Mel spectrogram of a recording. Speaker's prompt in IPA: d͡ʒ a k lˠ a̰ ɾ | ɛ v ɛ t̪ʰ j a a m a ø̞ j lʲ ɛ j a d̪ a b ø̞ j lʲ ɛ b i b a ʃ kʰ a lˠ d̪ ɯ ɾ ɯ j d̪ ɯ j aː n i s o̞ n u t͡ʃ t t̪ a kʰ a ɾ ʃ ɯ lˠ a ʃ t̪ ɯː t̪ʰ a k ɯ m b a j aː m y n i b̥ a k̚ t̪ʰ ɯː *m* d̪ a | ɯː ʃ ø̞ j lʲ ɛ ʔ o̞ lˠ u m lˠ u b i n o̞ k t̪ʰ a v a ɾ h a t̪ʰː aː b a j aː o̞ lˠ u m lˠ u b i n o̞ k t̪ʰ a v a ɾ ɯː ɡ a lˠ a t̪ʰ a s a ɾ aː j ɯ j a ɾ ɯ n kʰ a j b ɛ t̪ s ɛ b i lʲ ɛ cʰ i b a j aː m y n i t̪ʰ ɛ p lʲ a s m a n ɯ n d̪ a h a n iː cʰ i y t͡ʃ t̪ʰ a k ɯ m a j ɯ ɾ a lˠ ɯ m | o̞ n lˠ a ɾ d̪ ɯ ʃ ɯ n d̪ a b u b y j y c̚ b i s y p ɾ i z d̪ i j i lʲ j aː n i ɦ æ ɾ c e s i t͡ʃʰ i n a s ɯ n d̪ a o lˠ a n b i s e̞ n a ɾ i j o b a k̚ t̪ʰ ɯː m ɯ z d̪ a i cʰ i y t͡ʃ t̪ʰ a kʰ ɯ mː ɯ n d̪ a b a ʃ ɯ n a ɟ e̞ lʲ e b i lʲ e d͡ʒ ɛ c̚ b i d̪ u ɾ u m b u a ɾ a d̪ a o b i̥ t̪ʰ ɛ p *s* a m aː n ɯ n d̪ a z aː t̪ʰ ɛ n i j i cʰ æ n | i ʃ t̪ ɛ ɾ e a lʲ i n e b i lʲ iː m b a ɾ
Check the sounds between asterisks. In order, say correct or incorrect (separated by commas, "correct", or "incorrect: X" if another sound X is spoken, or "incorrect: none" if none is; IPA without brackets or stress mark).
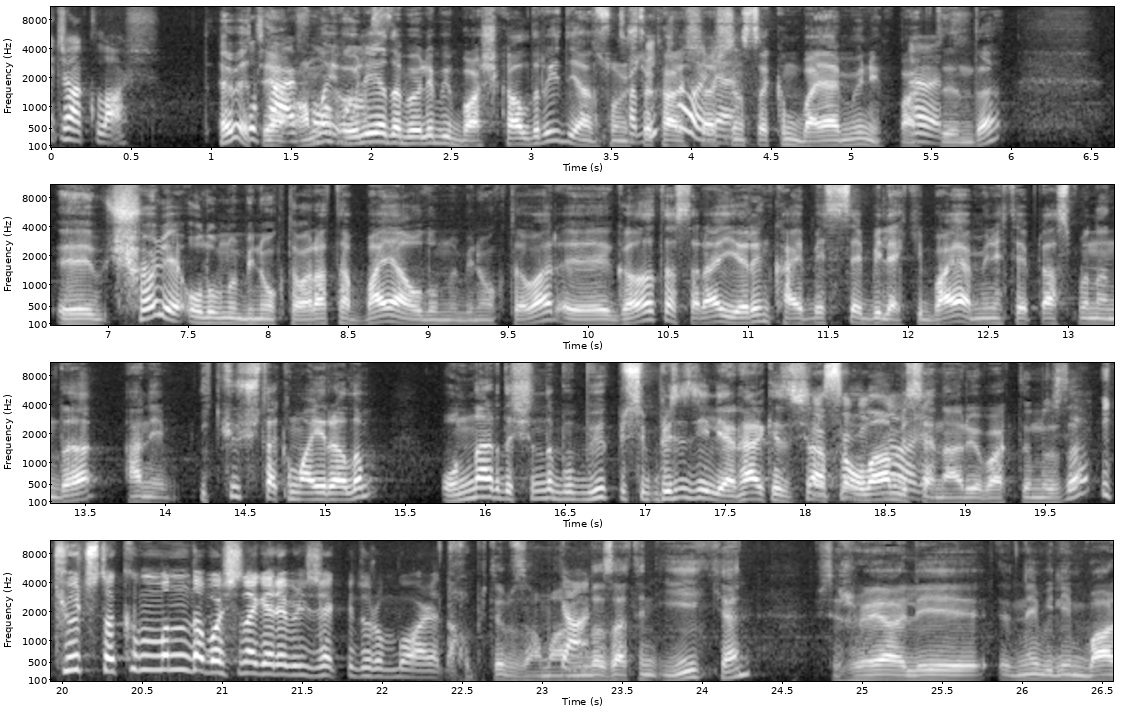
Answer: incorrect: n, incorrect: z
